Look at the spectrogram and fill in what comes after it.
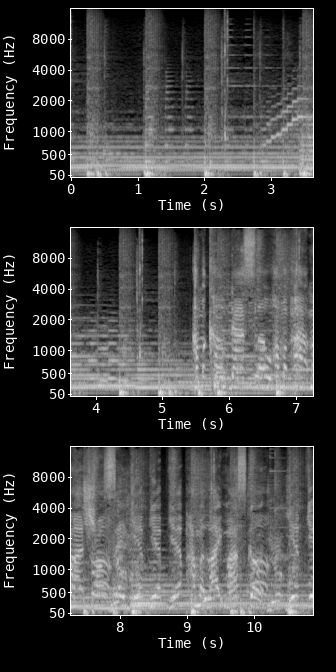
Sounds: jazz, music, rhythm and blues

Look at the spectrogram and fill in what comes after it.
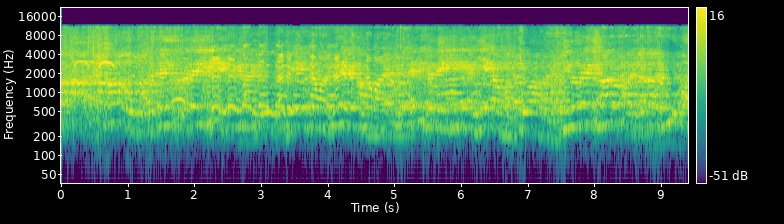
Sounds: speech, woman speaking

